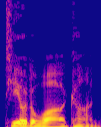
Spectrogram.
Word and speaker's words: Teotihuacan: Teotihuacan, in Spanish, Teotihuacan, Spanish pronunciation, Teotihuacan, listen, modern Nahuatl pronunciation, is an ancient Mesoamerican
